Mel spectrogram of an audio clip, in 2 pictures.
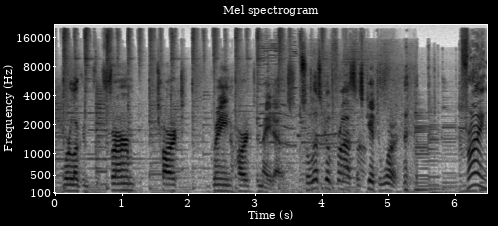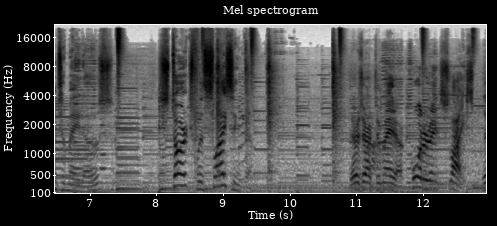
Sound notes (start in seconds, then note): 8.4 chopping sound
